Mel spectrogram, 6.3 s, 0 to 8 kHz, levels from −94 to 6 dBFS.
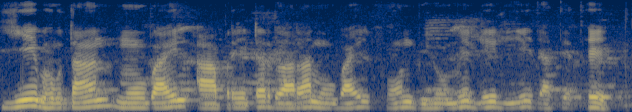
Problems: none marked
